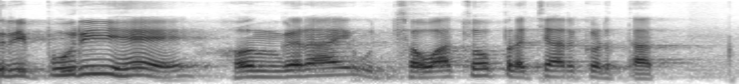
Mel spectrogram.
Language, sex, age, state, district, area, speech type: Goan Konkani, male, 45-60, Goa, Canacona, rural, read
